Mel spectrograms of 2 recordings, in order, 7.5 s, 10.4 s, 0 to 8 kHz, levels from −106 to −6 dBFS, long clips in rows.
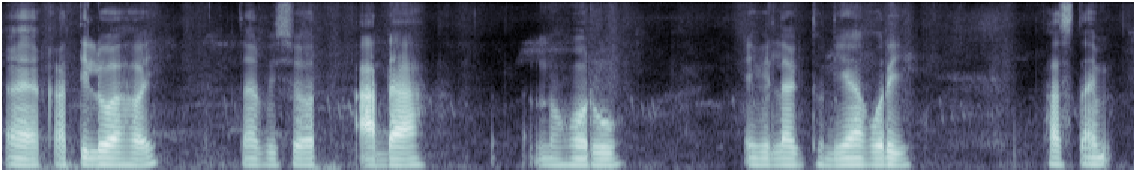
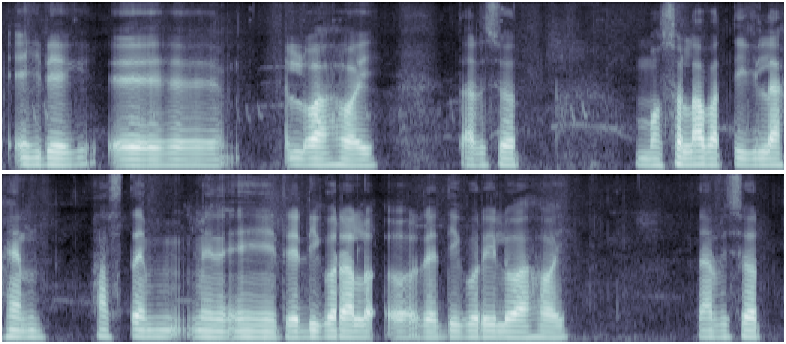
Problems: constant background noise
